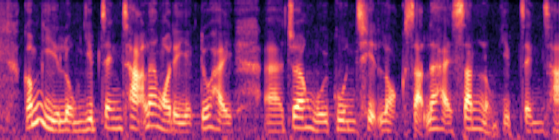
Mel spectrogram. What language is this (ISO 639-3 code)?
yue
